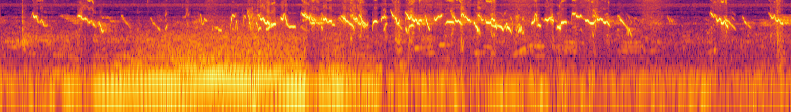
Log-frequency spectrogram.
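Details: Lemon-bellied white-eye giving rapid "ciak ciak" chatter, meant to provoke silent birds to sing: quick high-pitched chips and short downslurred twitters, about two per second, over a low rumbling noise.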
